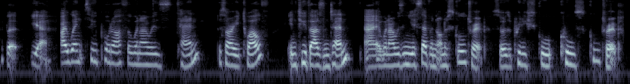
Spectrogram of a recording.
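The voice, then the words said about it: Welsh-Australian accent, not quite Australian. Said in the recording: “I'm Welsh Australian... Which explains the weird accent that isn't Australian... that's not Australian”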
